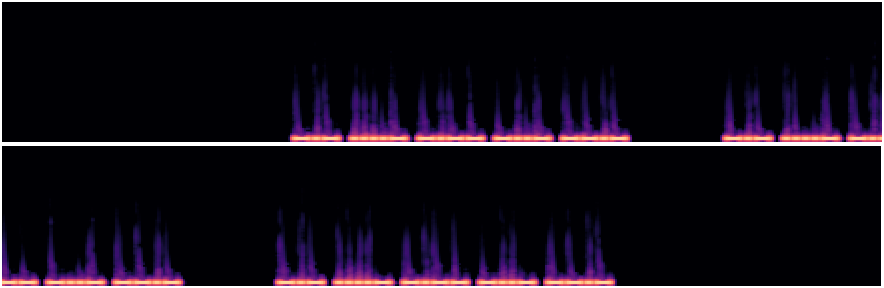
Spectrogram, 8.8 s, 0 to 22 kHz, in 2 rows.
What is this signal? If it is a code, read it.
Morse code, heard as a keyed tone, about 48 wpm, 700 Hz. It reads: K4YXQ K4YXQ K4YXQ
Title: USA Call Signs - 5 Characters - Repeated 3x - 50wpm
